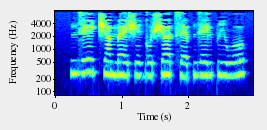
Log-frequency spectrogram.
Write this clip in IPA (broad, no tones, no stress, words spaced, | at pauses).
nzet͡ʃam ɛʃeɡo ʃɐ t͡sɛpnzelʲ piwo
